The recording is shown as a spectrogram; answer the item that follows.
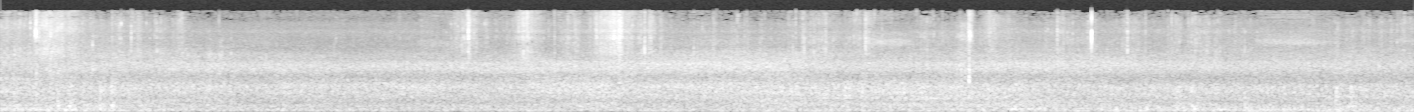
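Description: Steady rumble of passing street traffic, with a few faint short clicks about five and ten seconds in.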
